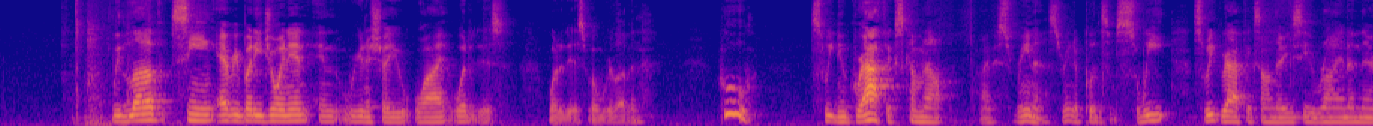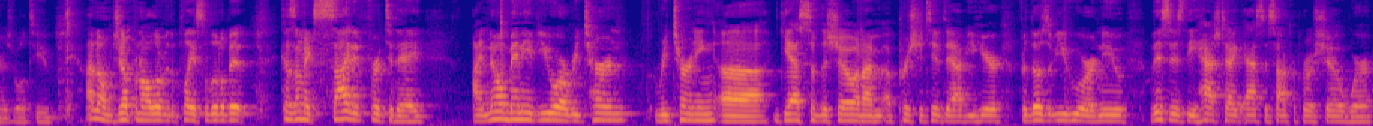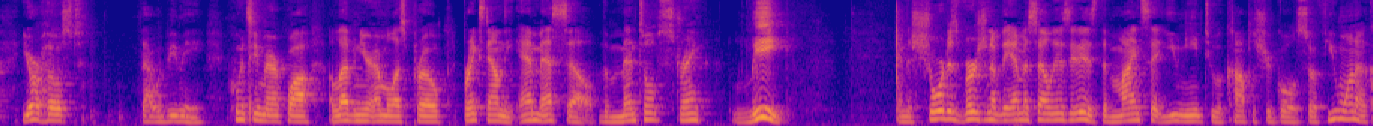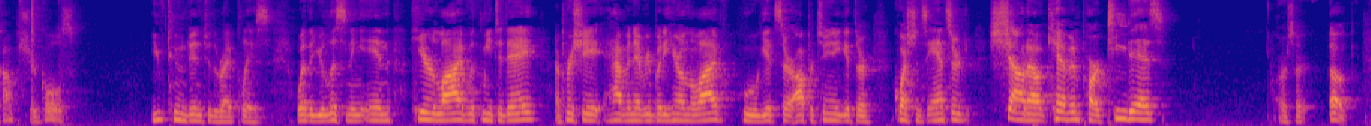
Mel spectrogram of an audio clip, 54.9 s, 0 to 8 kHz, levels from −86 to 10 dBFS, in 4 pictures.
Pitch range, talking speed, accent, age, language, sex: 125-155 Hz, 200 wpm, American, 30-49, English, male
